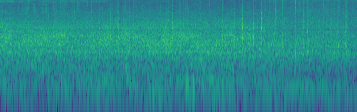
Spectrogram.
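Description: A small model train passing platforms on a layout rattles and clicks along the track steadily, with a continuous whirring motor and frequent light metallic ticks.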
